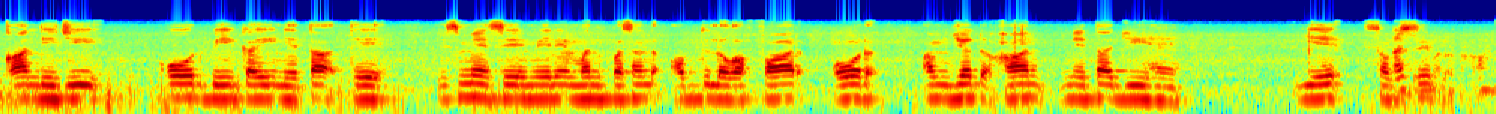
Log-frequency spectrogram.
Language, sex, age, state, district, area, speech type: Urdu, male, 18-30, Uttar Pradesh, Muzaffarnagar, rural, spontaneous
